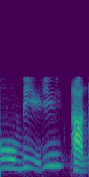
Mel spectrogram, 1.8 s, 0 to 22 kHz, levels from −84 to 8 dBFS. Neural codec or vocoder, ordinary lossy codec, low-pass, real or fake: codec, 16 kHz, 0.8 kbps, ZipCodec; none; 3.6 kHz; fake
